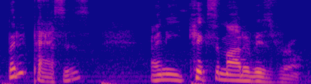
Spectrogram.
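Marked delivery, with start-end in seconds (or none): 0.1-0.9 slow, higher-pitched brush-off; lightly voiced unbothered official; dismissive director. Director waving off Grandpa's complaint, dismissive. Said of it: "the director goes".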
